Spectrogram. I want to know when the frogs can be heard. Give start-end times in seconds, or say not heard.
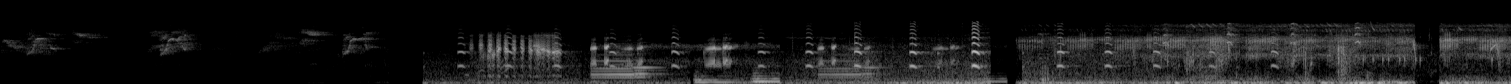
4.7-15.0.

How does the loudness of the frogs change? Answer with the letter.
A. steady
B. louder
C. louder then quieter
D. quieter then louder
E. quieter
D.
